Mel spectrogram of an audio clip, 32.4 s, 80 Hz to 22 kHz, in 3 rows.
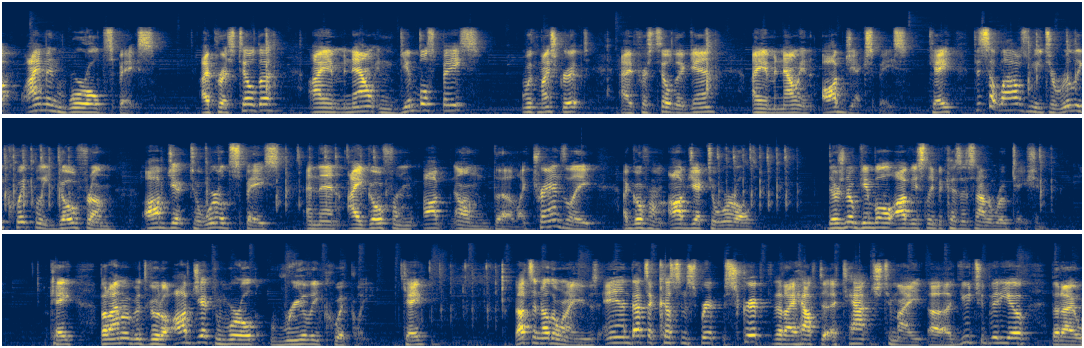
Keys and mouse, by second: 4.3-5.9 alt+drag, 12.7 w, 25.8 ctrl+z, 26.1 ctrl+z, 27.8-29.4 drag.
